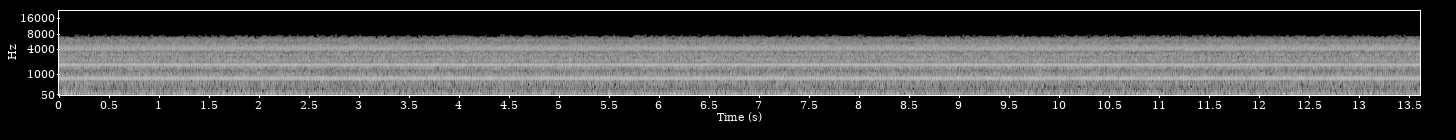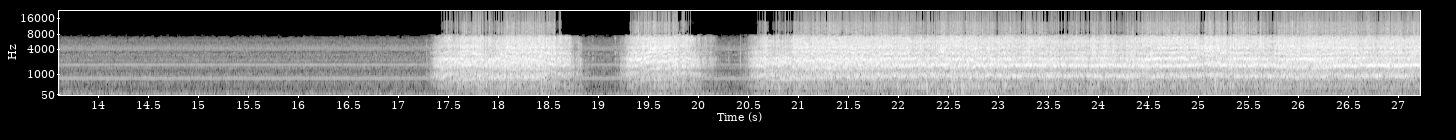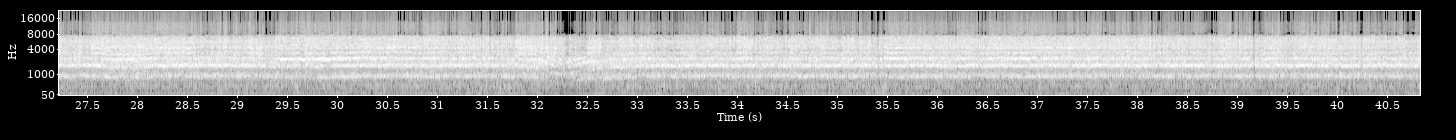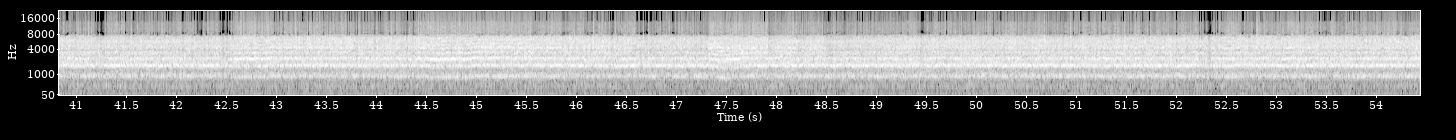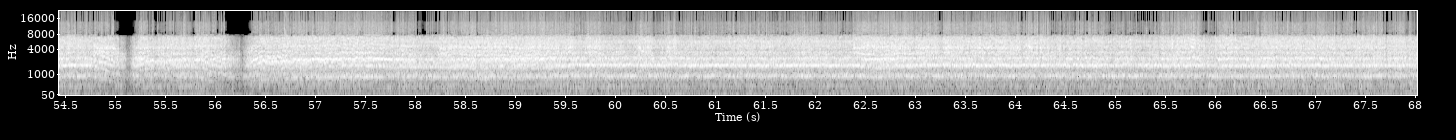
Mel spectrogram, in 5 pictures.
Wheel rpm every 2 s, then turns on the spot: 0, 0, 0, 0, 0, 0, 0, 0, 30, 80, 140, 230, 230, 230, 230, 230, 200, 230, 230, 230, 230, 240, 230, 230, 230, 230, 230, 160, 160, 220, 230, 230, 230, 230.
54-56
